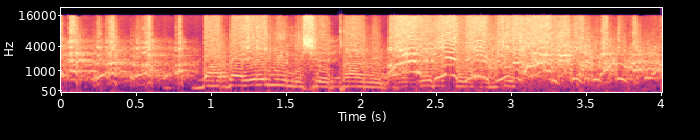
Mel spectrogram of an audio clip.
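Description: Men laughing and chuckling loudly into handheld microphones, mixed with snatches of speech.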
